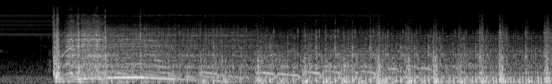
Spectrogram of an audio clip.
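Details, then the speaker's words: Harbor Freight Predator 3500 inverter generator, started after sitting a couple of weeks: quiet, then a sharp catch and quick rising note as it spins up into a steady even hum; clean start and healthy running. "we're going to go ahead and let's start it up and let it run for about two minutes because i haven't run this in a couple weeks so let's put it on"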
